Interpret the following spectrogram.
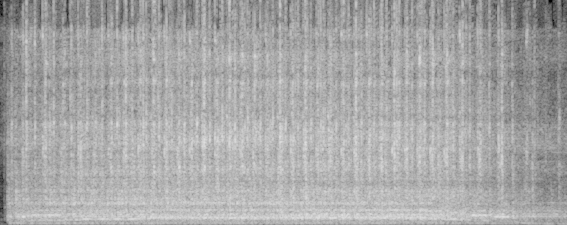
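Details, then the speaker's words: Sewing machine stitching elastic shirring lines, with fast even needle ticking about four per second over the motor hum; she thinks the needle may need changing. Needle clicking, cause suspected, not confirmed. "Maybe I need to change my needle. My needle sounds very sad. Did you hear how it was clicking?"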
